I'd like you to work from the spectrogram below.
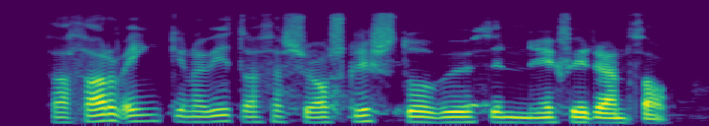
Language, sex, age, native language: Icelandic, male, 18-19, Icelandic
